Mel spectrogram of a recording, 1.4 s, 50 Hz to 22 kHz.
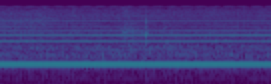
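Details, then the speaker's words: Baylor 6 radio after electrolytic capacitor replacement, 455 kHz IF signal injected at -7 dBm: steady pure whistle near a kilohertz holds unbroken at any dial setting; signal passes through IF stages. "it doesn't matter where you tune it on the dial that 455 will get through and it it's not exactly booming but it's at uh minus seven db dbm"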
